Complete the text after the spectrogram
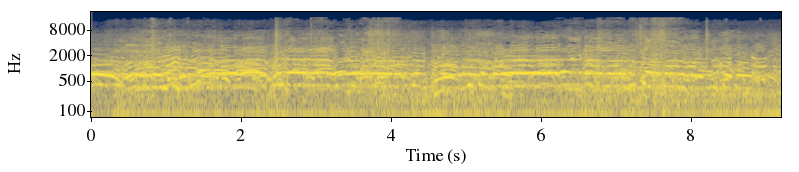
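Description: A crowd of men shouts and chants loudly close by.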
